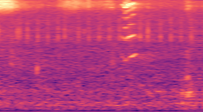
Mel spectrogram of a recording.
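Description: Near silence: faint room tone, with slight handling sounds of a hand on the stamping tool's plate.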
